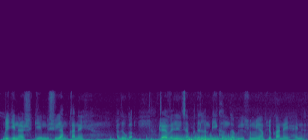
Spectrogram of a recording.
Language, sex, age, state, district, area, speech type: Manipuri, male, 18-30, Manipur, Chandel, rural, spontaneous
